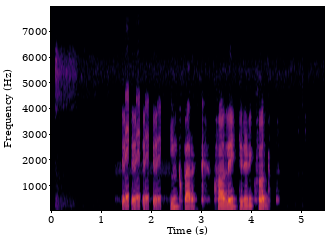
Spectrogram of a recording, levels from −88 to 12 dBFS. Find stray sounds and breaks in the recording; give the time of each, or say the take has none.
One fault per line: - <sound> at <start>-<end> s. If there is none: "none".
- laugh at 1.4-2.2 s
